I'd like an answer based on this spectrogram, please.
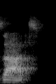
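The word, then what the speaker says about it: Saaz: the czech republic s-a-a-z it's actually pronounced zots but nobody knows that but us uh that hop was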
